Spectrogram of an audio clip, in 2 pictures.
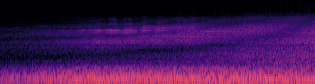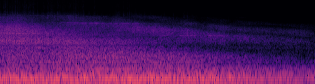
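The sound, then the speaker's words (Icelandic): A giant KLM airliner's engines start up in fog at six minutes past five as it begins to move off, a loud continuous low rumble with a rising whine that swells toward the middle and eases slightly at the end, no voices present. “Seks mínútur yfir fimm, vélarnar rumskuðu og risavaksinn flugvelin mjakaðist af stað.”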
